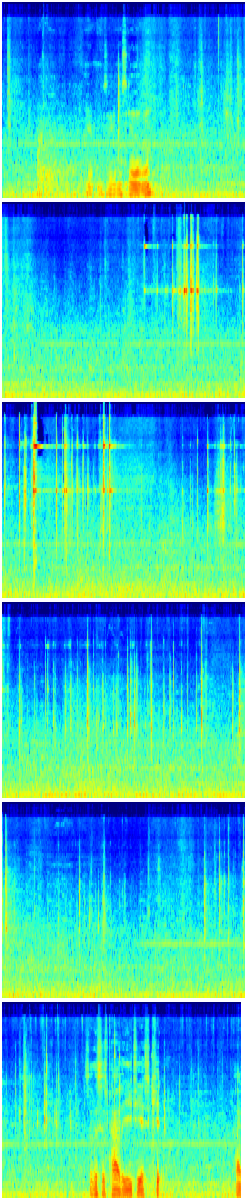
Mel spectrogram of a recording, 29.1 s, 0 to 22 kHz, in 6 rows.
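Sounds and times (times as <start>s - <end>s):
metal parts clinking: 7.7s - 12.2s, 13.3s - 17.3s.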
